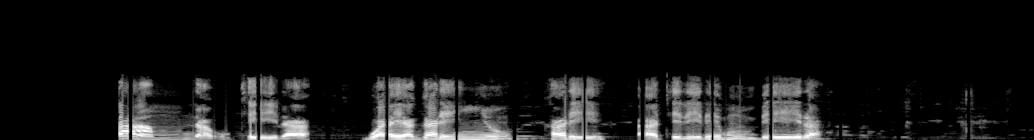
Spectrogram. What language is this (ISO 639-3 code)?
lug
